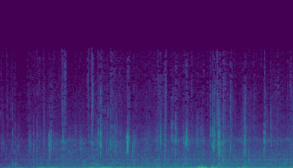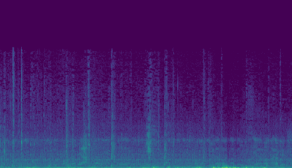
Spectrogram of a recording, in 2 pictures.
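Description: Boots tread and squelch on wet plastic sheeting.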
